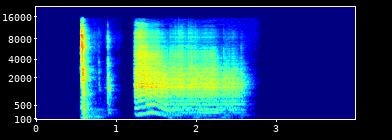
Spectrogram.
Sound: door opened

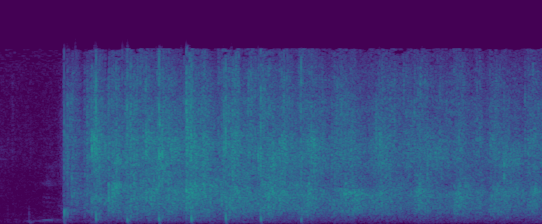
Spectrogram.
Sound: audience applauding

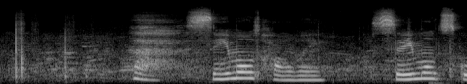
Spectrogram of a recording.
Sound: sighs

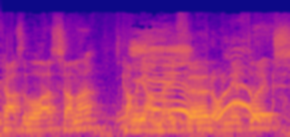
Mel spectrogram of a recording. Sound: cheers

